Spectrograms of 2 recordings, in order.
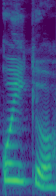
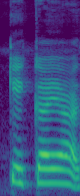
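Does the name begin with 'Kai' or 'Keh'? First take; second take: Kai; Keh. First: The name is said as Koi-ke-yo, starting with a diphthong. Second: The name is said as Ke-ka-ya, ending in -aya. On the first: This is the Bengali form of the name. "বাংলায় উচ্চারণ হলে সেটা কৈকেয় হবে" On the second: This is the English form of the name. "ইংলিশে কেকায়া"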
